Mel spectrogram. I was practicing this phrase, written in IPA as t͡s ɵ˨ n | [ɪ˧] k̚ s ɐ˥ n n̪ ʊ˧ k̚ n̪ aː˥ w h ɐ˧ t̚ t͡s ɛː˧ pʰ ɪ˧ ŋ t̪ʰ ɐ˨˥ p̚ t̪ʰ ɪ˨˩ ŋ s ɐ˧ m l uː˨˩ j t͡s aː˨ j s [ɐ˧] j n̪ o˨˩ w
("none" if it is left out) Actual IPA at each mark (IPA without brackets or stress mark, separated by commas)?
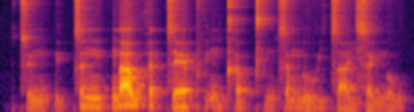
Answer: ɪ˨˥, ɐ˧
